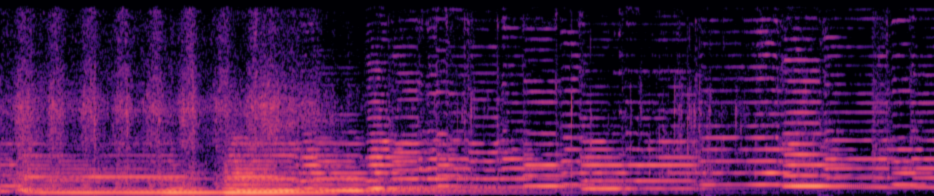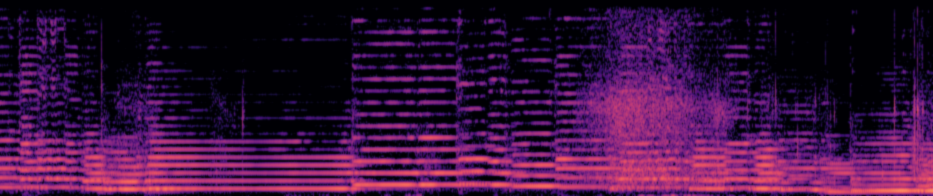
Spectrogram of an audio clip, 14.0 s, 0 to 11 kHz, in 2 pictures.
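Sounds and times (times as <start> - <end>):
string accompaniment: 0.0 - 14.0
violin melody: 0.0 - 14.0.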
